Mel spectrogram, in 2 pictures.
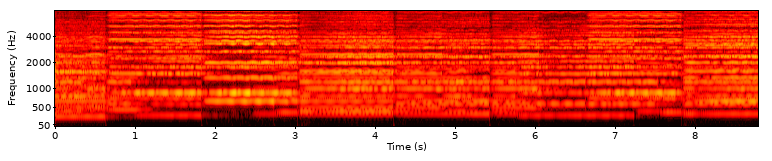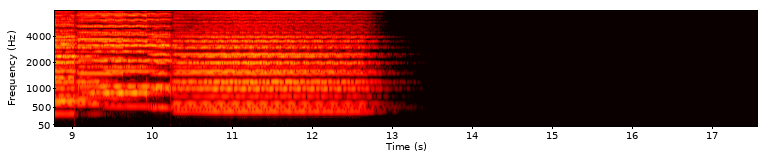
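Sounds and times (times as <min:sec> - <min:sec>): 
violin melody with chords: 0:00.0 - 0:13.2.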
